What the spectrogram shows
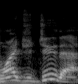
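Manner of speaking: ordinary delivery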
